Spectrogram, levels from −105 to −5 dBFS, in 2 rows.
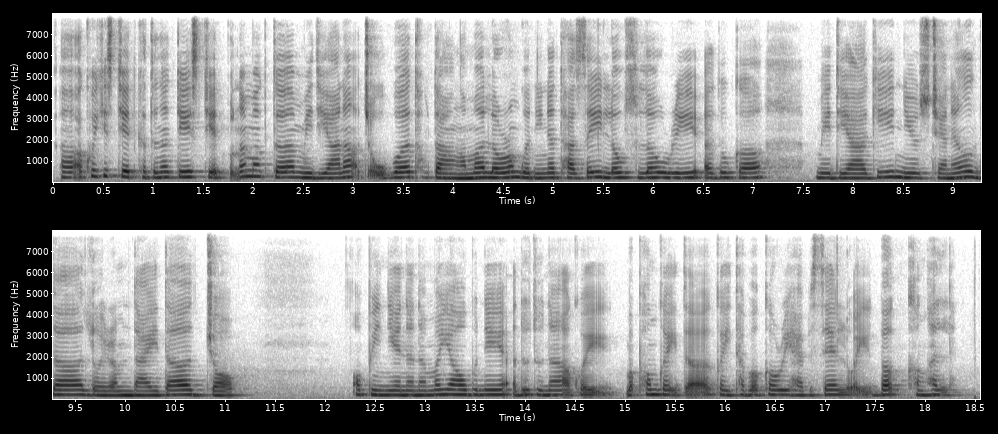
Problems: none marked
